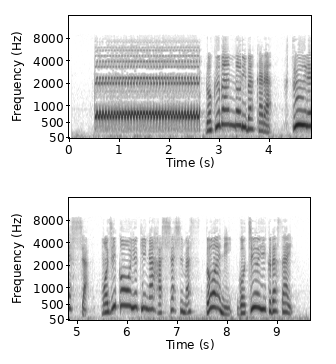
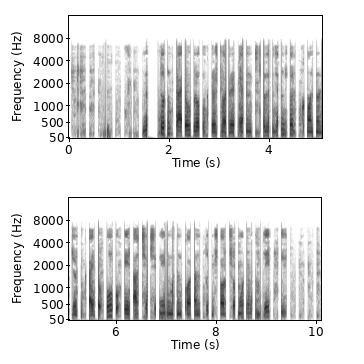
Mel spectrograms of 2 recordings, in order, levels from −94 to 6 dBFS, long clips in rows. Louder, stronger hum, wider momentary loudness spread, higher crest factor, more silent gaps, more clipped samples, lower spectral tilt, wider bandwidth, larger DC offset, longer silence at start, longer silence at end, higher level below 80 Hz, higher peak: about the same, -20 LUFS vs -20 LUFS; neither; about the same, 14 LU vs 16 LU; about the same, 14 dB vs 18 dB; second, none vs 2.79-2.84 s, 6.11-6.15 s, 6.63-6.67 s, 9.59-9.65 s, 9.77-9.82 s, 9.94-9.99 s; neither; about the same, -5.5 dB/octave vs -5.5 dB/octave; about the same, 7.8 kHz vs 7.6 kHz; neither; first, 0.5 s vs 0.2 s; first, 0.4 s vs 0.1 s; about the same, -54 dBFS vs -52 dBFS; second, -6 dBFS vs -2 dBFS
